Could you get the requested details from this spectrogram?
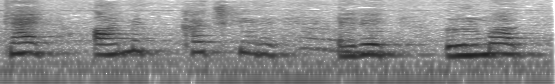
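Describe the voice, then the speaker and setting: A young mother hosts a family vlog from home, calling out a children's game as it happens. Her voice sits very high, and she cheers and urges the kids on, often breaking into laughs and shouts. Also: fairly even intonation, normal speed. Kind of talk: excited commentary on a children's game.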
